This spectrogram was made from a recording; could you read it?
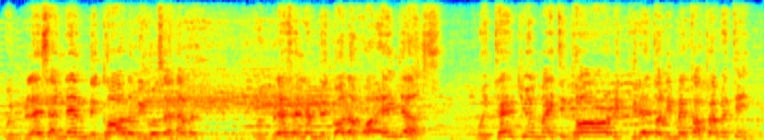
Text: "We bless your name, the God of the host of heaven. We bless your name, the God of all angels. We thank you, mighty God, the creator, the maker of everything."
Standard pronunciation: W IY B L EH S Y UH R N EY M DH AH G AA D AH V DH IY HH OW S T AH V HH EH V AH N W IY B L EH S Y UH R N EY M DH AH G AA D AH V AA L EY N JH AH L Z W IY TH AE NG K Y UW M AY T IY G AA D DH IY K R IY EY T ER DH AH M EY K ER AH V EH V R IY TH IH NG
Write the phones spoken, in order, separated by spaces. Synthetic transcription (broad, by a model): W IY B L EH S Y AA N EY M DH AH G AA D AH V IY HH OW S AH HH EH V AH N W IY B L EH S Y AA N EY M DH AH G AA D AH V AA L EY N JH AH L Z W IY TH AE NG K Y UW M AY T IY G AA D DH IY K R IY EY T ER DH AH M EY K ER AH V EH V R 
